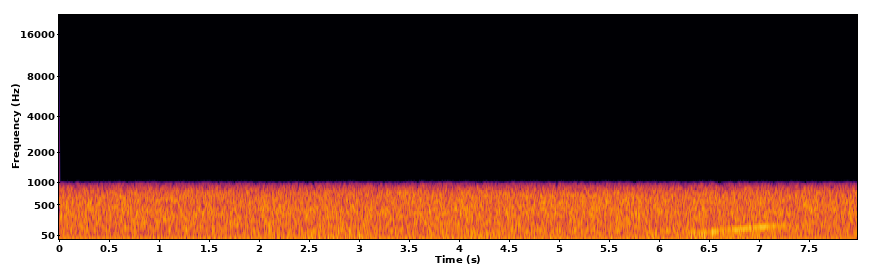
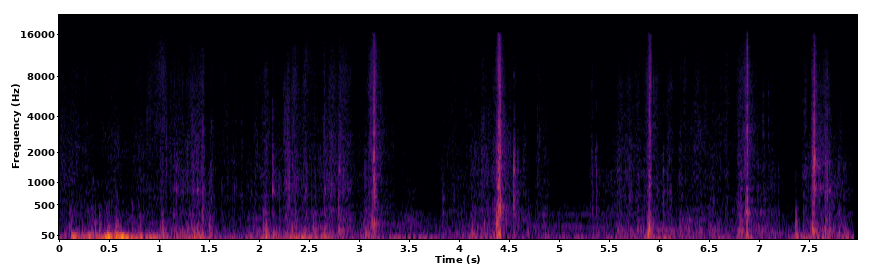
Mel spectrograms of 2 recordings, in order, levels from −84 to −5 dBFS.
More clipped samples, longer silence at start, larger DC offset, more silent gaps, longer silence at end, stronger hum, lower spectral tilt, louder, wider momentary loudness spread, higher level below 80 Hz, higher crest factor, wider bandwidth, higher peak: neither; about the same, 0 s vs 0 s; first, 2% vs under 0.1%; neither; about the same, 0 s vs 0.05 s; neither; first, -19 dB/octave vs -3.5 dB/octave; first, -24 LUFS vs -51 LUFS; second, 2 LU vs 17 LU; first, -34 dBFS vs -52 dBFS; second, 12 dB vs 24 dB; second, 1 kHz vs 16.5 kHz; first, -10 dBFS vs -22 dBFS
